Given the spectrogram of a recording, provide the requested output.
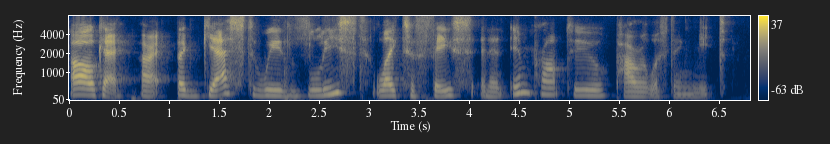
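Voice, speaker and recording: A woman speaks at a very slow pace with hardly any pauses. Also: medium pitch for a woman, ordinary pitch variation. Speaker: podcast co-host, fitness trainer. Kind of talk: casual podcast chat, season wrap-up.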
